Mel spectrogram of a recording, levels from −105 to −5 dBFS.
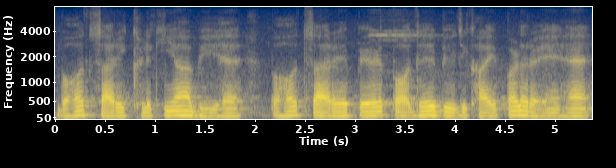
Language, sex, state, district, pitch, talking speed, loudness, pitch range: Hindi, male, Jharkhand, Ranchi, 105 Hz, 155 wpm, -18 LUFS, 100-115 Hz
